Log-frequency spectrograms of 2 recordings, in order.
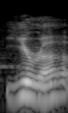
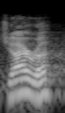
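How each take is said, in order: First: The word begins with a Y sound. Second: The word begins with a J sound. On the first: The speaker calls it wrong. "It's not Yira or anything else" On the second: The speaker calls it right. "that's how you pronounce it"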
